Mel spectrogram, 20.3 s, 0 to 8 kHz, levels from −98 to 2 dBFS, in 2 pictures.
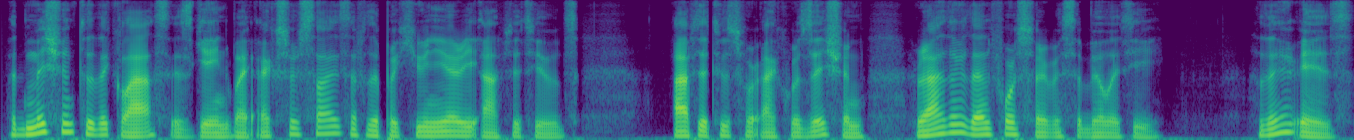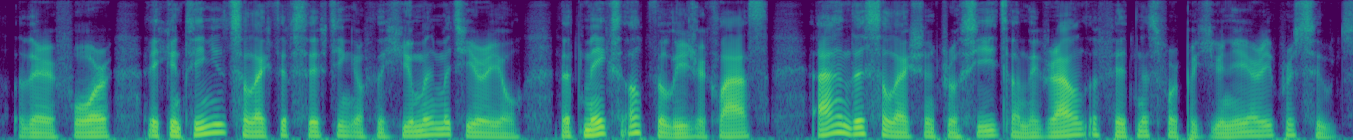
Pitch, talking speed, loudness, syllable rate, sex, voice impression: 100 Hz, 140 wpm, -23 LUFS, 5.6 syllables/s, male, masculine, adult-like, tensed, soft, fluent, cool, sincere, calm, wild, kind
